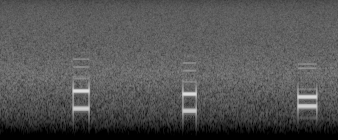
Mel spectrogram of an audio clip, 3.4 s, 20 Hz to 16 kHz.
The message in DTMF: 6 2 7

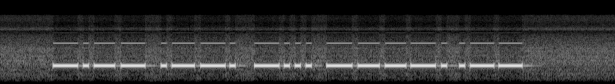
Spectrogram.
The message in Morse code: YPB9W

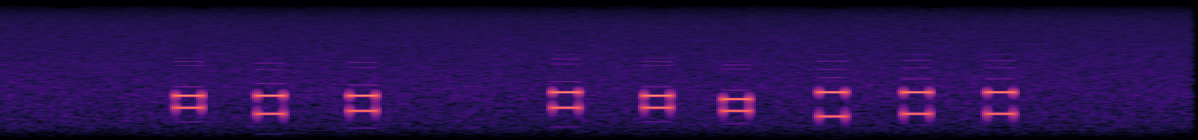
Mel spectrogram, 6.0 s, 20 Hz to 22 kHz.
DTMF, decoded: 058 #07366

